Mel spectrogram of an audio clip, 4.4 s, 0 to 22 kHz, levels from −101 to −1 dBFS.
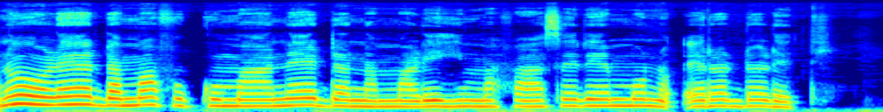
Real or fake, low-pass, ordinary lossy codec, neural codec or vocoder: real; 19.8 kHz; none; none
